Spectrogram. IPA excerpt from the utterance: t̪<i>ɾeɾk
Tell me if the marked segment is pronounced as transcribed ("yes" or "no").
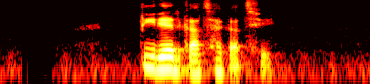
yes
